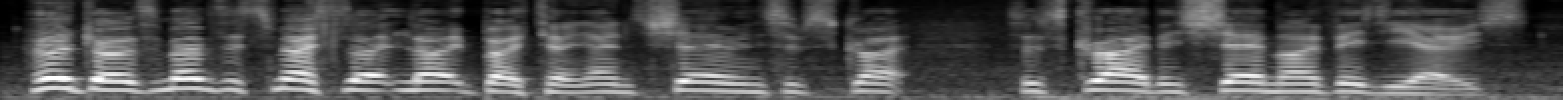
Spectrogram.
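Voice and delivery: high, loud, hammed-up YouTuber plea, slowing at the end; mock YouTuber voice. Mocking YouTubers who beg for subscribes, high hammed-up voice. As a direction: parody a begging YouTuber. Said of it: "I do really hate it when YouTubers say".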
